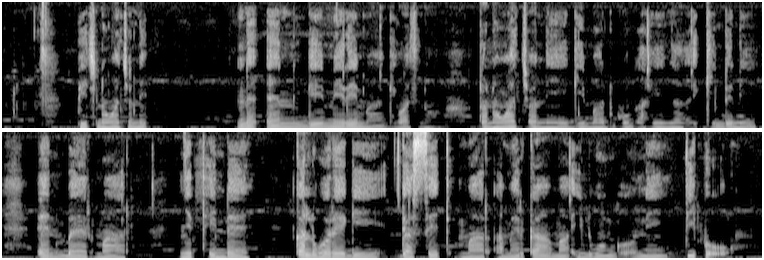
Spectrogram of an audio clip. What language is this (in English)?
Luo (Kenya and Tanzania)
